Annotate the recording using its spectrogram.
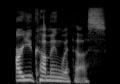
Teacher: Make sure your voice rises at the end. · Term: intonation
